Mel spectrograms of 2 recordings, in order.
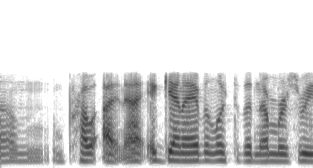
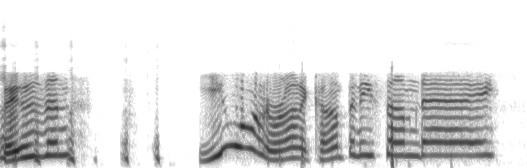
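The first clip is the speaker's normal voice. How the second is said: put-on very high-pitched Texas accent; 10 semitones higher than usual. Retelling what a man said when she asked to apply for a job, Texas accent. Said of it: "he had this Texas accent".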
